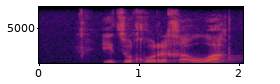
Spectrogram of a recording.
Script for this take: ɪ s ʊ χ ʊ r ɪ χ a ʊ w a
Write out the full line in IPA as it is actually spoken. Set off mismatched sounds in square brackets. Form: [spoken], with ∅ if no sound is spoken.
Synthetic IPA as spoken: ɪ [t͡s] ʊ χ ʊ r ɪ χ a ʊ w a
